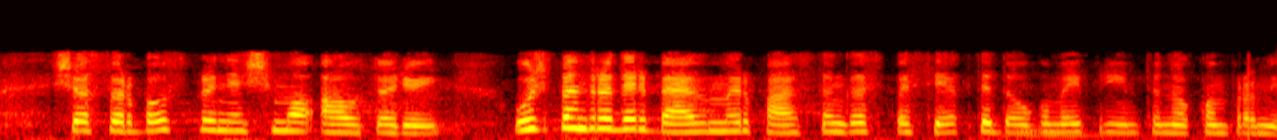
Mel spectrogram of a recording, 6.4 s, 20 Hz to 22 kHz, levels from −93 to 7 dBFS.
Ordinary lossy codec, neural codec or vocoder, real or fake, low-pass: Opus, 24 kbps; none; real; 5.4 kHz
